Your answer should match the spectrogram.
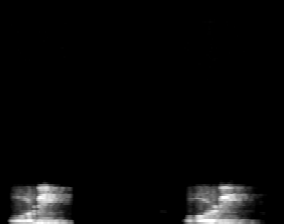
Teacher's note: com tom médio e alto, para identificar alma, essência, cabeça de uma pessoa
